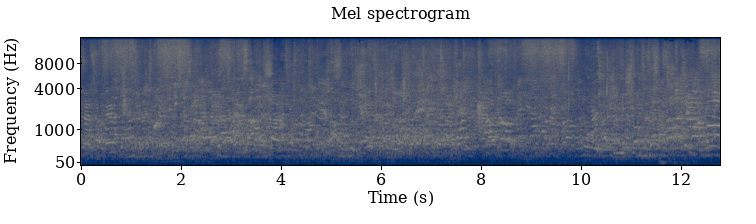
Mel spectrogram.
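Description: Boxing gloves thud against bodies and gloves.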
